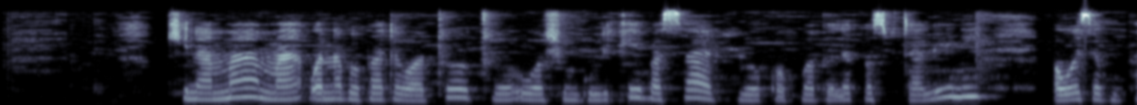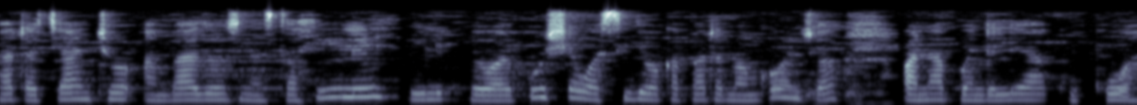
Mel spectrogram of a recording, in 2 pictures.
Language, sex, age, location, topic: Swahili, female, 25-35, Wajir, health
